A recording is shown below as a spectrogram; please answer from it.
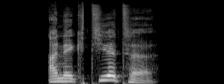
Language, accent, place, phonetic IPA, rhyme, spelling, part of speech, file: German, Germany, Berlin, [anɛkˈtiːɐ̯tə], -iːɐ̯tə, annektierte, adjective / verb, De-annektierte.ogg
- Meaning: inflection of annektieren: 1. first/third-person singular preterite 2. first/third-person singular subjunctive II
